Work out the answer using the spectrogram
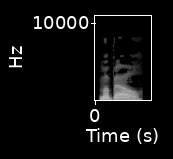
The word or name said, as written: mabelle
